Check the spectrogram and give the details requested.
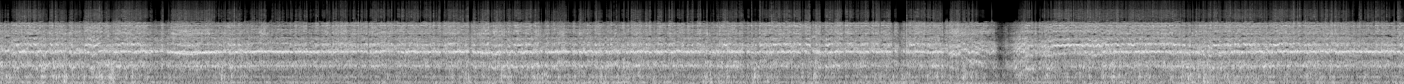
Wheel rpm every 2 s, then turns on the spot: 230, 230, 230, 230, 200, 170, 230.
none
